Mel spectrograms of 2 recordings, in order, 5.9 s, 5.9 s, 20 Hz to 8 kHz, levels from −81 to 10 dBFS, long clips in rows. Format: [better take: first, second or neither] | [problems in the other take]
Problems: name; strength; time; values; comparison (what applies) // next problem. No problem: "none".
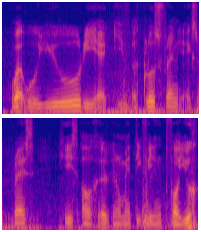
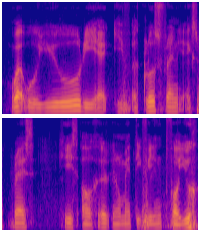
second | background sound (Motorcycle); 14 dB below the speech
